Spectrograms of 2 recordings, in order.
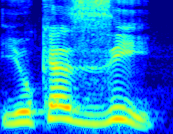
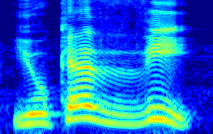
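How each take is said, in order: First: The doubled consonant is a buzzing z sound. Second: The doubled consonant is a voiced th sound. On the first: The speaker calls it wrong. "Don't say yukazzi. Okay? Don't say z" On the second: The speaker calls it right. "This is the dhal. So you say yukadhi"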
